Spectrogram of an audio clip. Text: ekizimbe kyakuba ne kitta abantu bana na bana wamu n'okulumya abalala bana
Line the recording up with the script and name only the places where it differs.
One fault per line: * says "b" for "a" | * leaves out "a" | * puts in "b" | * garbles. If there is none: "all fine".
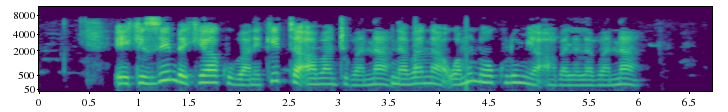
all fine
